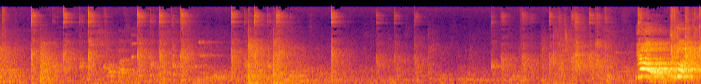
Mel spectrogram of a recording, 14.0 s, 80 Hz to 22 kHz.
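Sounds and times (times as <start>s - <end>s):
table tennis ball clicks: 0.6s - 2.1s, 2.8s - 5.7s, 6.6s - 8.6s, 9.8s - 12.2s.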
